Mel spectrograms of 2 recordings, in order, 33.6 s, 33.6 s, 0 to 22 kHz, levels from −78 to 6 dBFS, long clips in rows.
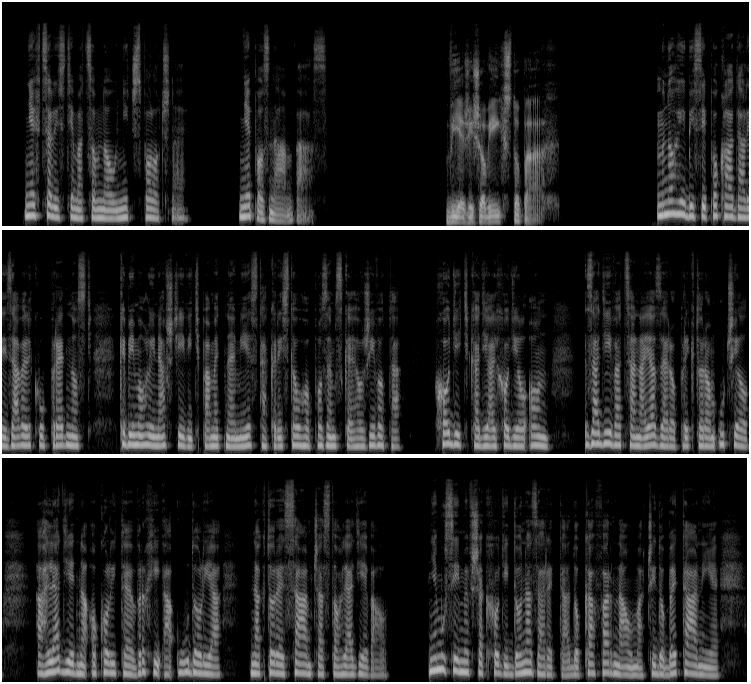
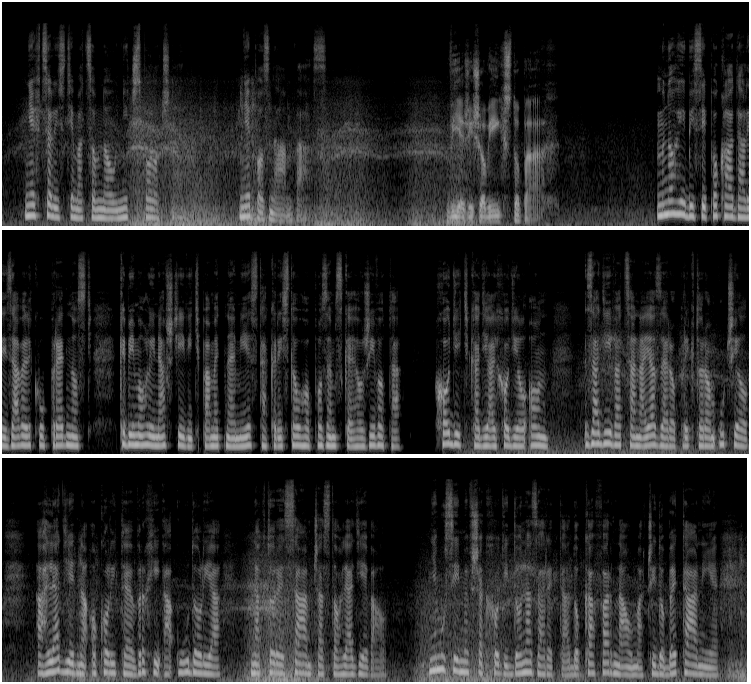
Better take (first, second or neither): first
